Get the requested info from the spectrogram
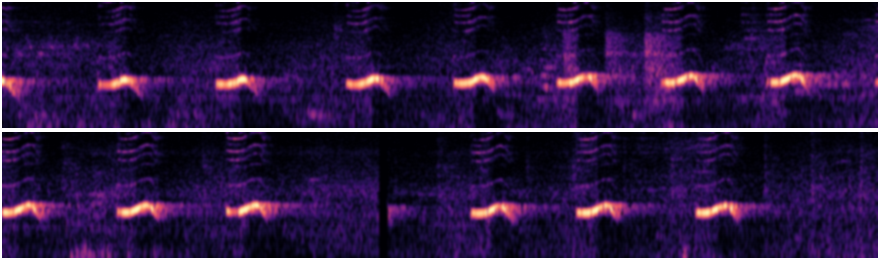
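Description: A bird calling over and over: a short whistled note that rises and then drops away, repeated very evenly about every second and a half, stopping a little before the end.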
